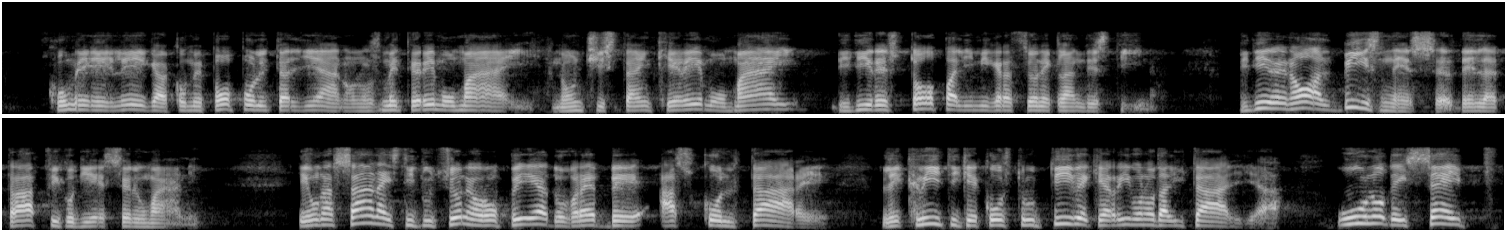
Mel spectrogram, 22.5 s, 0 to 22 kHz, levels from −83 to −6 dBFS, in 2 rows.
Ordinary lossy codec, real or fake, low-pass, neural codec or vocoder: none; fake; 7.2 kHz; vocoder, 22.05 kHz, 80 mel bands, HiFi-GAN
